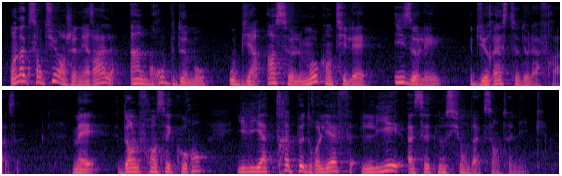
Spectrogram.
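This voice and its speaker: A male vocal coach giving a clear, didactic scripted explanation and demonstrating examples. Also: mid-range voice, darkish tone.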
